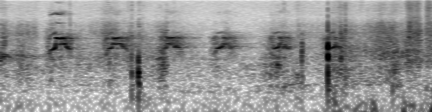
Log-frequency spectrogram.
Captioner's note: birds chirping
